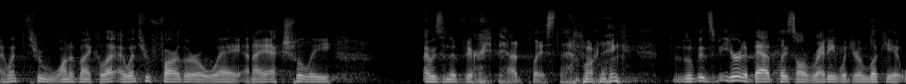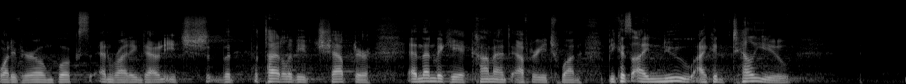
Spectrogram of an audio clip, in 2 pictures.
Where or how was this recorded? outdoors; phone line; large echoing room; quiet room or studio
large echoing room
